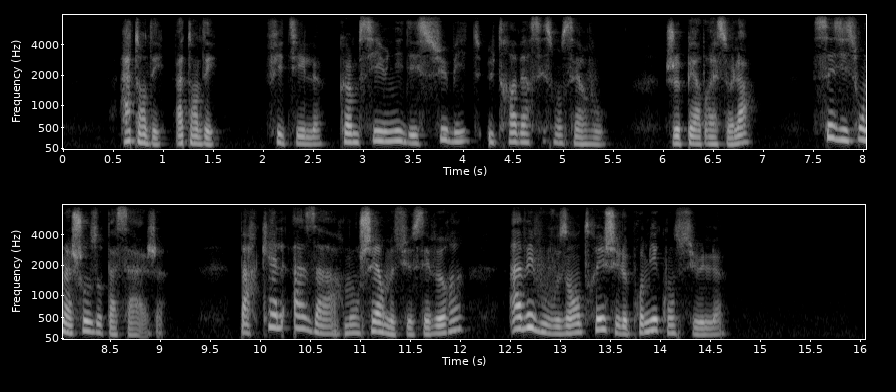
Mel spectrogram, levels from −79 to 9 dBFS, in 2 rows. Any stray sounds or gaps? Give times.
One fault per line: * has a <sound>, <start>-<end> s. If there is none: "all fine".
all fine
